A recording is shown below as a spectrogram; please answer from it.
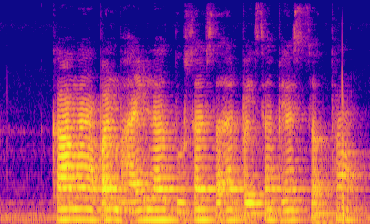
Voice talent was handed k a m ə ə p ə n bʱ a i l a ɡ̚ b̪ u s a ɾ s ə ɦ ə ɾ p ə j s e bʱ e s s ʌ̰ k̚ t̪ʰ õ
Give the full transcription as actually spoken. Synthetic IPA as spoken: k a m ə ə p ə n bʱ a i l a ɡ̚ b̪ u s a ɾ s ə ɦ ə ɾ p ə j s a bʱ e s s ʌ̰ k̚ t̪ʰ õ

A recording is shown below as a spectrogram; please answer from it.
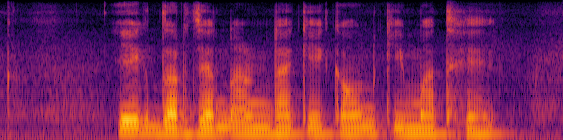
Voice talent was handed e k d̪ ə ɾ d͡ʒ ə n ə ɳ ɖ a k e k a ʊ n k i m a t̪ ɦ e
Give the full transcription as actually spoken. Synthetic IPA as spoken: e k d̪ ə ɾ d͡ʒ ə n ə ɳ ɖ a k e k a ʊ n k i m ə t̪ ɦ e

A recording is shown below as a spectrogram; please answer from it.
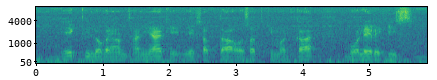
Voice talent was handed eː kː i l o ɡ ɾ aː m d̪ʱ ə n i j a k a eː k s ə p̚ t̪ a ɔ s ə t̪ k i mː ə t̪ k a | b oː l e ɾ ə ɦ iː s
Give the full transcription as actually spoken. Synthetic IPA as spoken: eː kː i l o ɡ ɾ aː m d̪ʱ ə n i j a k e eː k s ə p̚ t̪ a ɔ s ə t̪ k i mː ə t̪ k a | b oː l e ɾ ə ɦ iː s

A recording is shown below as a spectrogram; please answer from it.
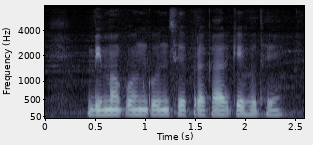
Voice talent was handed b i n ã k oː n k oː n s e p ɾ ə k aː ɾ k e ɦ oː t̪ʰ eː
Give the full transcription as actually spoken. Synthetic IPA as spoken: b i m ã k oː n k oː n s e p ɾ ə k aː ɾ k e ɦ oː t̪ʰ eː

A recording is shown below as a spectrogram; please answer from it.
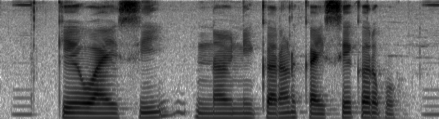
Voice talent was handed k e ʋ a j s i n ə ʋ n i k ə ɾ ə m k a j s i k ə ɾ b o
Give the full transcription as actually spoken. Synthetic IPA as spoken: k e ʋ a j s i n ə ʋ n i k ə ɾ ə ɳ k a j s e k ə ɾ b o

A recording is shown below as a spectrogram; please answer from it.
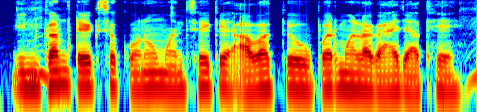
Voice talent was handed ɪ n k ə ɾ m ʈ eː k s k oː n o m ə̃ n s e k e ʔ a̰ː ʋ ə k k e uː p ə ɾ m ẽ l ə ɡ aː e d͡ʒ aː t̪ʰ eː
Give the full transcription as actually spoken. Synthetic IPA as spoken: ɪ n k ə m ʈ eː k s k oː n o m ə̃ n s e k e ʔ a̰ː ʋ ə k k e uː p ə ɾ m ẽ l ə ɡ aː e d͡ʒ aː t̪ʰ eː

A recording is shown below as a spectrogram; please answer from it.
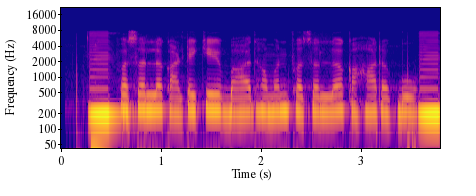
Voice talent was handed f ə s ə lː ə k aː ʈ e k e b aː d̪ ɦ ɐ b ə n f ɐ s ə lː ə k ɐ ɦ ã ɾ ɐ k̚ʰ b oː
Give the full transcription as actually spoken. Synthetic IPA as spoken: f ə s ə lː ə k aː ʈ e k e b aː d̪ ɦ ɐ m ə n f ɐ s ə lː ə k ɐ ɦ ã ɾ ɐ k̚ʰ b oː

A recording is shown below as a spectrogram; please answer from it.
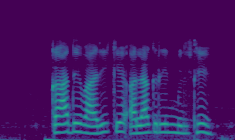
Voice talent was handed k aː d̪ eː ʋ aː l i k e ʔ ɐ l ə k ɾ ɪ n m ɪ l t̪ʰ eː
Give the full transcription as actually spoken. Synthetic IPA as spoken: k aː d̪ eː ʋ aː ɾ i k e ʔ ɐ l ə ɡ ɾ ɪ n m ɪ l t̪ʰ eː

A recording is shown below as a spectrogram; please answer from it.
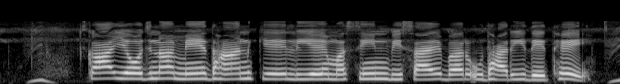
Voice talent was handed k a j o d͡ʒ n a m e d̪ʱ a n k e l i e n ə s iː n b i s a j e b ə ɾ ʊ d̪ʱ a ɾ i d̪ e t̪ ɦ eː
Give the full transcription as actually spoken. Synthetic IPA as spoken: k a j o d͡ʒ n a m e d̪ʱ a n k e l i e m ə s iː n b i s a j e b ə ɾ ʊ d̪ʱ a ɾ i d̪ e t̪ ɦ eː

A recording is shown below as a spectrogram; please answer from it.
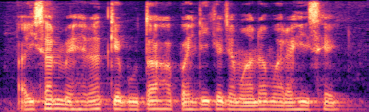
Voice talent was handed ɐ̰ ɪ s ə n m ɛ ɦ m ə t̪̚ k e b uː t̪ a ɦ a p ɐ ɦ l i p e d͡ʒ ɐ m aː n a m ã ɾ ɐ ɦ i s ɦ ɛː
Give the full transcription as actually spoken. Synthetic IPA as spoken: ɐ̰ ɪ s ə n m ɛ ɦ n ə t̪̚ k e b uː t̪ a ɦ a p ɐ ɦ l i k e d͡ʒ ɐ m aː n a m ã ɾ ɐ ɦ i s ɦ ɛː

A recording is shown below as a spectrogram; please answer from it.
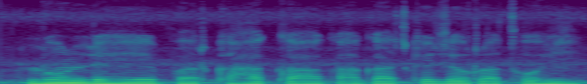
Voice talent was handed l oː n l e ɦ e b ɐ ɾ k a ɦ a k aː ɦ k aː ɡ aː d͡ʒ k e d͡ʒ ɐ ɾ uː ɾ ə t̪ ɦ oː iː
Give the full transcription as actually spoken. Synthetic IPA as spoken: l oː n l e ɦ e b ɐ ɾ k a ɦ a k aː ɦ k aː ɡ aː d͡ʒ k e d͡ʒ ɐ ɾ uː ɾ ə t̪ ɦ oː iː

